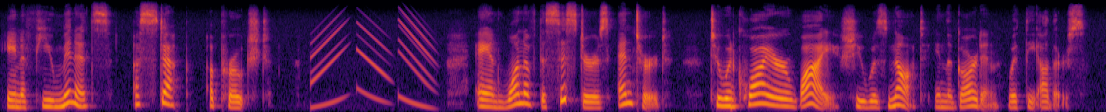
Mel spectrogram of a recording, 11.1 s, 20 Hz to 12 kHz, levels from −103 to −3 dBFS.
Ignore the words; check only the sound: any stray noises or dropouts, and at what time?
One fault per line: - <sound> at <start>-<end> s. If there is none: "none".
- chirp at 3.1-4.4 s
